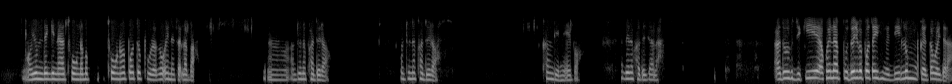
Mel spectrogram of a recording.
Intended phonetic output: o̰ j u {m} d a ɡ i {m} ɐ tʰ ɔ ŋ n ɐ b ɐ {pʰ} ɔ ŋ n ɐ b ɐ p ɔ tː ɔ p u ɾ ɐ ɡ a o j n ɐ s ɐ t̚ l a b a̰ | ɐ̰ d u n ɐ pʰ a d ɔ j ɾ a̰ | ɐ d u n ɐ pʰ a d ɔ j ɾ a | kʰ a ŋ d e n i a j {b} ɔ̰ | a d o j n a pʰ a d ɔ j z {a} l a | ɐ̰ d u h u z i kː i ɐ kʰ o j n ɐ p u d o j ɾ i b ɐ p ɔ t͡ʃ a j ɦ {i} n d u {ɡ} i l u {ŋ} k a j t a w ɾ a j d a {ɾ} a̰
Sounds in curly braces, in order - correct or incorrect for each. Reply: correct, incorrect: n, incorrect: tʰ, correct, correct, correct, incorrect: d, incorrect: m, correct

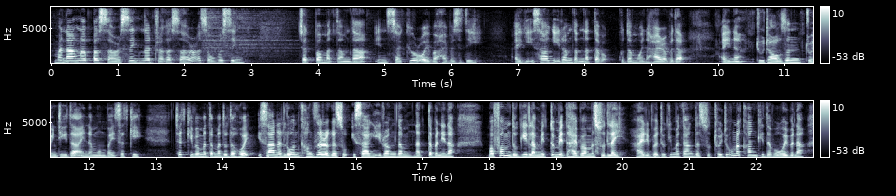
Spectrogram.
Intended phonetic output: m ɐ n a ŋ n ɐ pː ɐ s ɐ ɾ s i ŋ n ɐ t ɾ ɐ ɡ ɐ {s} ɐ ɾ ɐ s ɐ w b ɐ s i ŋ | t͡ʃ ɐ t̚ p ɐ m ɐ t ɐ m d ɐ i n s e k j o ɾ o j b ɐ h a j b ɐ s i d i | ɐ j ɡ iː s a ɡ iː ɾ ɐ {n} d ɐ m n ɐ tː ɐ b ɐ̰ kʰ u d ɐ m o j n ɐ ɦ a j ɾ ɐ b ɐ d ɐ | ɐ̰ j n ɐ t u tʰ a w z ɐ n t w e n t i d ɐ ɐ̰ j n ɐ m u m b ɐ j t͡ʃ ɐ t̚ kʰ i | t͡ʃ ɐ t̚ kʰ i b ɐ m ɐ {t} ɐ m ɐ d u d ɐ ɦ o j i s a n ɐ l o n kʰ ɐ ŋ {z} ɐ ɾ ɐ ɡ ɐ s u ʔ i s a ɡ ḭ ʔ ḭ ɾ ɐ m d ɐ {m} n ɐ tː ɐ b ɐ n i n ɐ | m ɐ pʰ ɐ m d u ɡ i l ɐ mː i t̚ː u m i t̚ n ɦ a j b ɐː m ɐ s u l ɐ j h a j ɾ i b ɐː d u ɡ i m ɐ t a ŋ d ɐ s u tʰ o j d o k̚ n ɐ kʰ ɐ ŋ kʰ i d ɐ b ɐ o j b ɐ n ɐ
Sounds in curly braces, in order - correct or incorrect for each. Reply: correct, incorrect: m, correct, correct, correct

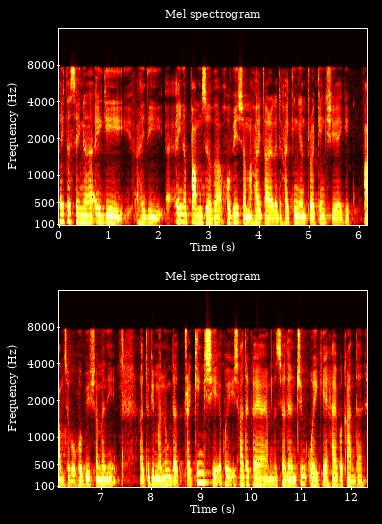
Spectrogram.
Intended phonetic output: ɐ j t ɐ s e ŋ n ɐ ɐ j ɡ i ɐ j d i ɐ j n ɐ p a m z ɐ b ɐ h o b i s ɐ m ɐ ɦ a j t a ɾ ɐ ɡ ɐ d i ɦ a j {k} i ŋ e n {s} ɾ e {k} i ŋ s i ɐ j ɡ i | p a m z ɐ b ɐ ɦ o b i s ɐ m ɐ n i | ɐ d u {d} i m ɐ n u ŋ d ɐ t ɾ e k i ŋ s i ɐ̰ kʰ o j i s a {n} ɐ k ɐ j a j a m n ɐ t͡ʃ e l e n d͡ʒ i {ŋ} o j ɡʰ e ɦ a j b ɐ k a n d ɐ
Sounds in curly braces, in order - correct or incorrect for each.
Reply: correct, incorrect: t, correct, incorrect: ɡ, incorrect: d, correct

